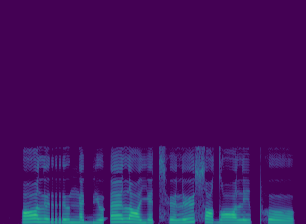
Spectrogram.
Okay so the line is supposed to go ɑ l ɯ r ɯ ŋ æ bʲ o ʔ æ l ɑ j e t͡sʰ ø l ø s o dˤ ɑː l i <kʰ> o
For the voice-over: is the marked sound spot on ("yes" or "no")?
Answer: no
